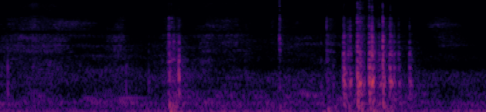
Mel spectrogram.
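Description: A plastic DVD case handled and turned over in the hand: one click a little under a second in, then a quick run of clicks near the end.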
